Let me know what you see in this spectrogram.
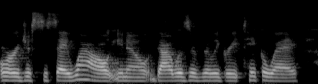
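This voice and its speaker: Speaking at a medium pitch, a woman talks with a Mid-Atlantic accent. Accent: American, Mid-Atlantic. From US, Maryland. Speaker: sales and marketing coach. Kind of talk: casual interview.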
